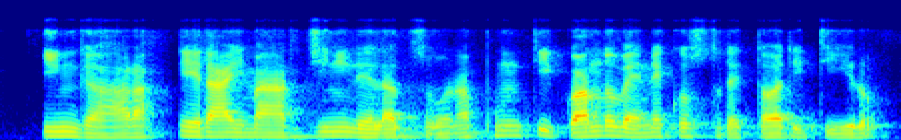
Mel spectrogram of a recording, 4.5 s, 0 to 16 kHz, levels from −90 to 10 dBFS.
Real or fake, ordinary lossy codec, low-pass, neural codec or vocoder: fake; Opus, 16 kbps; 7.2 kHz; codec, 16 kHz, 0.9 kbps, LongCat-Audio-Codec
